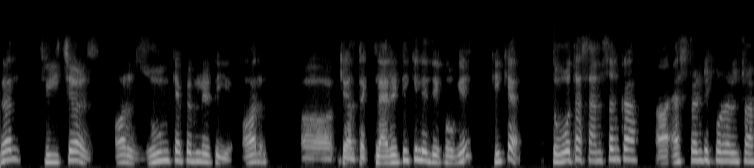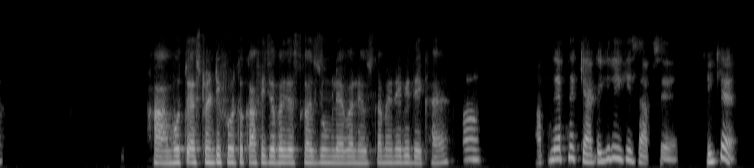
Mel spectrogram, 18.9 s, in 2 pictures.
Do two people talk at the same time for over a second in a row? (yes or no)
no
